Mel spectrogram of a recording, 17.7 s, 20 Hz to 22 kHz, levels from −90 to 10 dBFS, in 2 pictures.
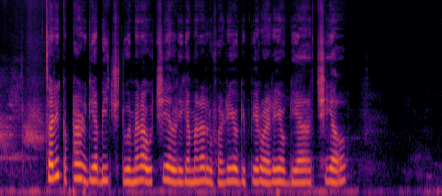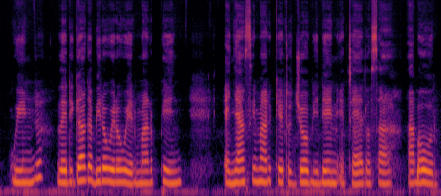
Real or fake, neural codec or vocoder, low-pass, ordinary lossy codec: fake; vocoder, 44.1 kHz, 128 mel bands, Pupu-Vocoder; none; none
